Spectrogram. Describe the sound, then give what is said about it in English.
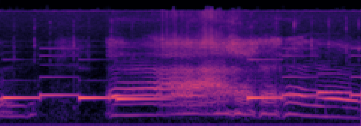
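A musical calculator's keys sound off as a string of bright electronic tones, each press a steady beep that jumps to a new pitch, with a denser, buzzier stretch of notes in the middle. “It's a musical calculator.”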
